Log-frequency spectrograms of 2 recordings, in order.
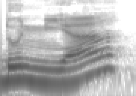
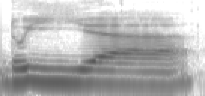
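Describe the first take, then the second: First: The n sound is clearly pronounced before y. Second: The n sound is dropped and merged into y. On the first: The speaker calls it right. "except for the word dunya. It's an exceptional case" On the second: The speaker calls it wrong. "You cannot say duya"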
